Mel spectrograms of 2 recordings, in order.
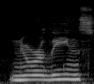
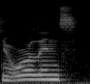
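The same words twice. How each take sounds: First: "Orleans" with a long "leens" ending; alternate pronunciation. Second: "Orleans" with a reduced "lunz" ending; alternate pronunciation. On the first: Reader offering viewers both city pronunciations, here or-LEENS. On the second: Reader offering viewers both city pronunciations, here OR-lunz. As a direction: say Orleans as OR-lunz, short last vowel. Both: Shown as a demonstration. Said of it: "is that what you say?".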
